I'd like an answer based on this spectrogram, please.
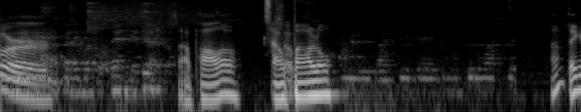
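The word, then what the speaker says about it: São Paulo: Uh were they at San San Paulo or Sao Paulo?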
